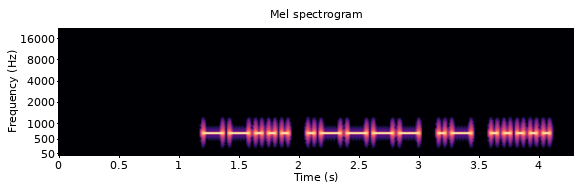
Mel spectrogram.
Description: Morse code, heard as a keyed tone, about 21 wpm, 700 Hz. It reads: 71A5
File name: practice / 22wpm / Four Letter-Number Combinations - 22wpm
